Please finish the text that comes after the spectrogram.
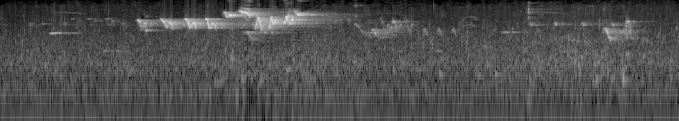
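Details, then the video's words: Singing red warbler by a waterfall: after a brief quiet, a lively phrase of high buzzy trills and quick sliding notes rising in pitch, followed by scattered softer chips and one short high phrase over gentle water noise. "Kırmızı Ötleğen Kuşu Ötüşü"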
